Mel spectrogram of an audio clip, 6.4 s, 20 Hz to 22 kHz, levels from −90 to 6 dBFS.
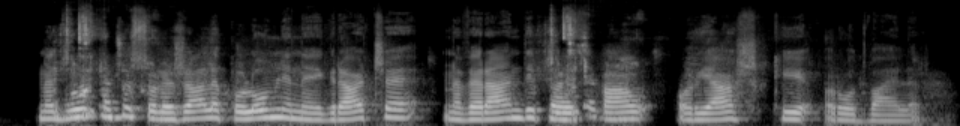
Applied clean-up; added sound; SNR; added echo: neural mask model Resemble Enhance denoiser.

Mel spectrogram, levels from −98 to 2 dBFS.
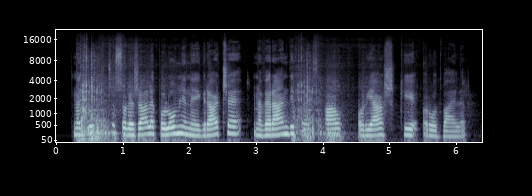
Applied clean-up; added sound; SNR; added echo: neural mask model RNNoise.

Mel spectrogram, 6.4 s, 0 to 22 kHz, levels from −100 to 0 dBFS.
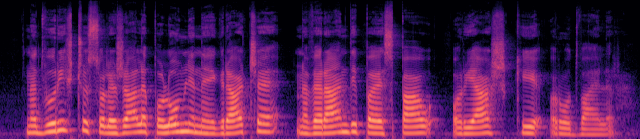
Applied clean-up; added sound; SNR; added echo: none; none; none; none.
